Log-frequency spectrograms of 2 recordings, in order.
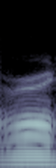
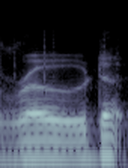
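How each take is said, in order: First: The vowel sounds like the one in 'food'. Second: The vowel sounds like the one in 'code'. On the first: "the rood is usually the way we would pronounce it" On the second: "you could call it road"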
